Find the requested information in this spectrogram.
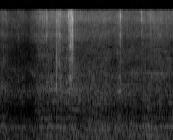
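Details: Honey bees at a Baltimore hive finishing off a European hornet queen that scouted the hives one morning; even, thick buzzing drone, with a few short clicks over the hum.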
